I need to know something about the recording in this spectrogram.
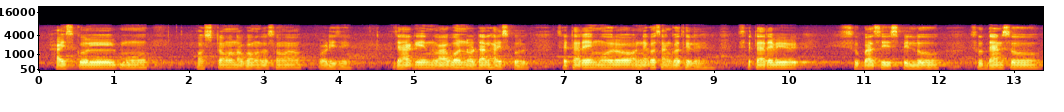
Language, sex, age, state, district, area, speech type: Odia, male, 18-30, Odisha, Dhenkanal, rural, spontaneous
